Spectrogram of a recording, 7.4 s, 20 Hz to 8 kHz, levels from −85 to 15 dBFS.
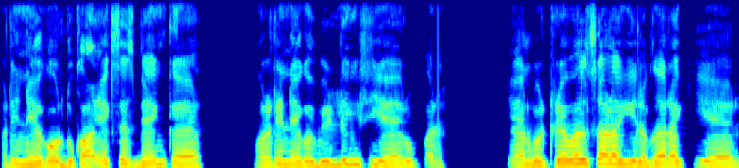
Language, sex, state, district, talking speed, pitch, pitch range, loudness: Rajasthani, male, Rajasthan, Churu, 185 wpm, 215 Hz, 210-225 Hz, -16 LUFS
